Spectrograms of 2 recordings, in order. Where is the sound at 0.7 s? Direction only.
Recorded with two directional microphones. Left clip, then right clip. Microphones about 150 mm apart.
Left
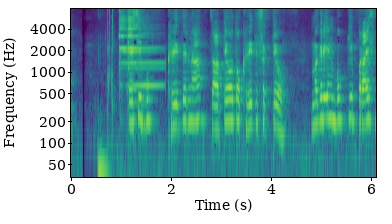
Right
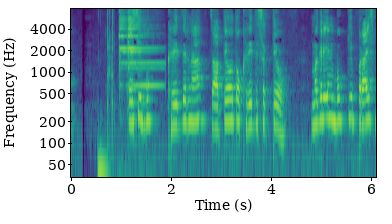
Centre (ahead or behind).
